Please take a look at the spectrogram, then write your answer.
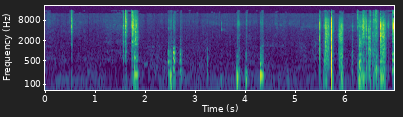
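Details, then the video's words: Two ferrets, Gara and Millie, playfight in the evening, giving short clucking bursts in irregular clusters that grow busier and denser toward the end. "An evening ferret tussle"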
